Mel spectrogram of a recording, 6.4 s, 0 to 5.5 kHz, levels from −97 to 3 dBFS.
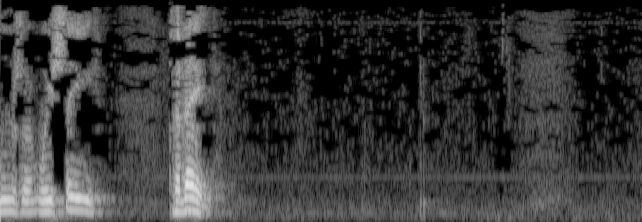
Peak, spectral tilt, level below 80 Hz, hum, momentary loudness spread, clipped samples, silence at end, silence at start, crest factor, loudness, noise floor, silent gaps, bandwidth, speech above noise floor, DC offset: -4 dBFS; -8 dB/octave; -60 dBFS; none; 13 LU; under 0.1%; 4.3 s; 0 s; 20 dB; -19 LUFS; -58 dBFS; none; 5.2 kHz; 40 dB; under 0.1%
